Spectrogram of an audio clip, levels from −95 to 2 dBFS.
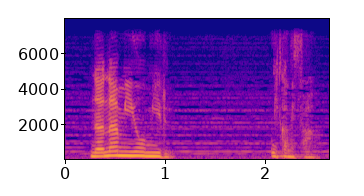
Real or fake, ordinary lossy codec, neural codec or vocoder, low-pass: real; none; none; 7.2 kHz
